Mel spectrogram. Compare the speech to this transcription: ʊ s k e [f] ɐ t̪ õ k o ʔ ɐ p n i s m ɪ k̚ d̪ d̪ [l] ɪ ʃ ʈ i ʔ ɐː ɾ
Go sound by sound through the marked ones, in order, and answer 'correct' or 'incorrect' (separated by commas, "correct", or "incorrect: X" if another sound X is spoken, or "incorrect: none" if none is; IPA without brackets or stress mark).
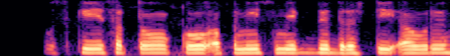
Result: incorrect: s, incorrect: ɾ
